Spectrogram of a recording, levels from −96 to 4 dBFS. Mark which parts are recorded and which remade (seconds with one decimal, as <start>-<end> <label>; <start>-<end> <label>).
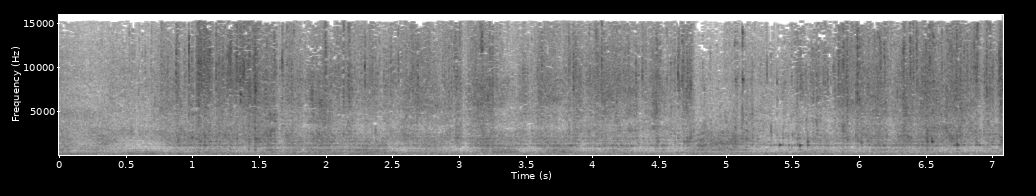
0.0-7.1 recorded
